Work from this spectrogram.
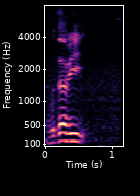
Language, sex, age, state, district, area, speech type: Tamil, male, 30-45, Tamil Nadu, Thoothukudi, urban, read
